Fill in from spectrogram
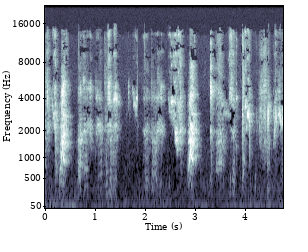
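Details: Pet male budgerigar chattering while playing with his toys indoors; varied scratchy warbles and squeaky notes in quick irregular bursts with brief pauses between phrases.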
